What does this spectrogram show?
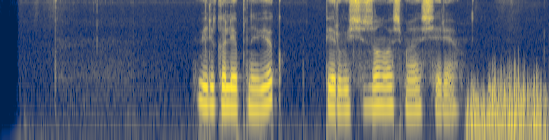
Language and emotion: Russian, neutral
